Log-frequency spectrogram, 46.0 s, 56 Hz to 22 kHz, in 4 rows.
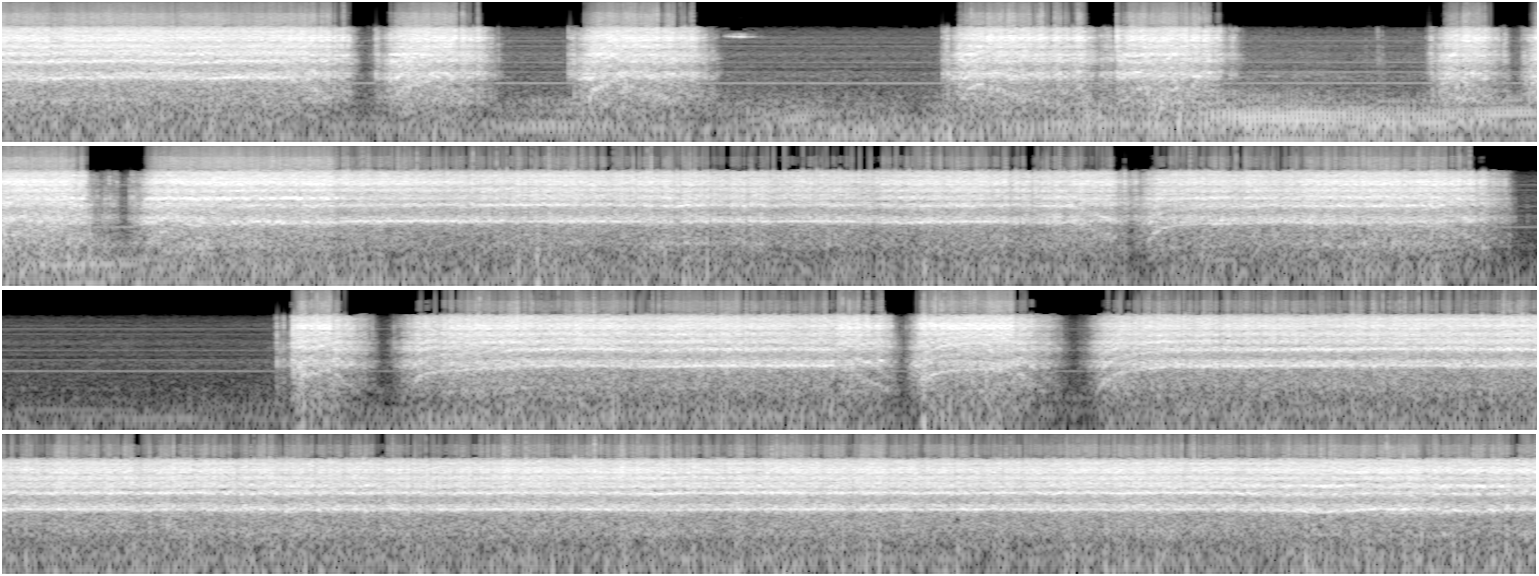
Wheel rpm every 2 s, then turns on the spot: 220, 60, 30, 20, 40, 40, 140, 230, 230, 200, 180, 60, 20, 170, 180, 120, 230, 230, 230, 230, 240, 230, 210.
8-10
